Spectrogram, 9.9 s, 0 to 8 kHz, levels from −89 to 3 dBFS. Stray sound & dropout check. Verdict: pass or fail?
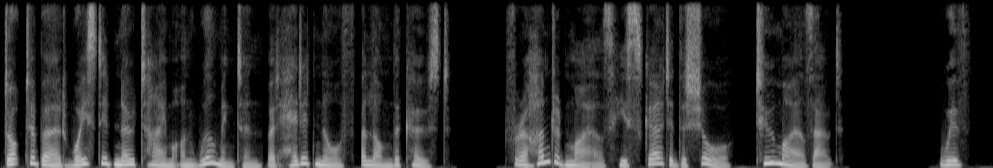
pass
